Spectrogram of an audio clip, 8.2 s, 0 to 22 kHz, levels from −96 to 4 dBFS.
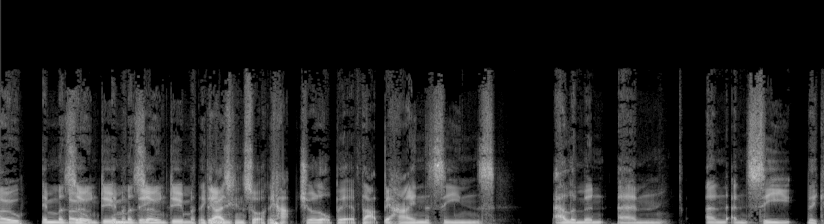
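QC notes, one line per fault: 0.69–2.75 s, doubled audio track: after "in my", the speech is joined by a second full-band copy trailing by roughly 0.7 s and at about the same level, so phrases overlap with a late duplicate of themselves. The copy has no decay or room colouring and cuts in and out abruptly, ending before "a little bit of". This likely comes from the signal being captured twice, once through a slower path.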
